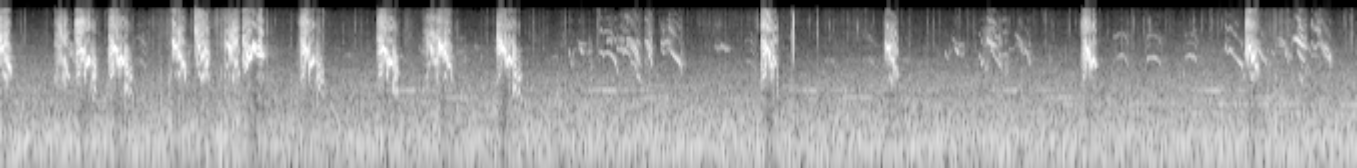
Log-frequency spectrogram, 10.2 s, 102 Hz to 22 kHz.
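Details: Sparrows gathered around food at a Japanese shrine in January 2018: a rapid run of loud chirps early on, then sparser single chirps with faint thin twittering between them.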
